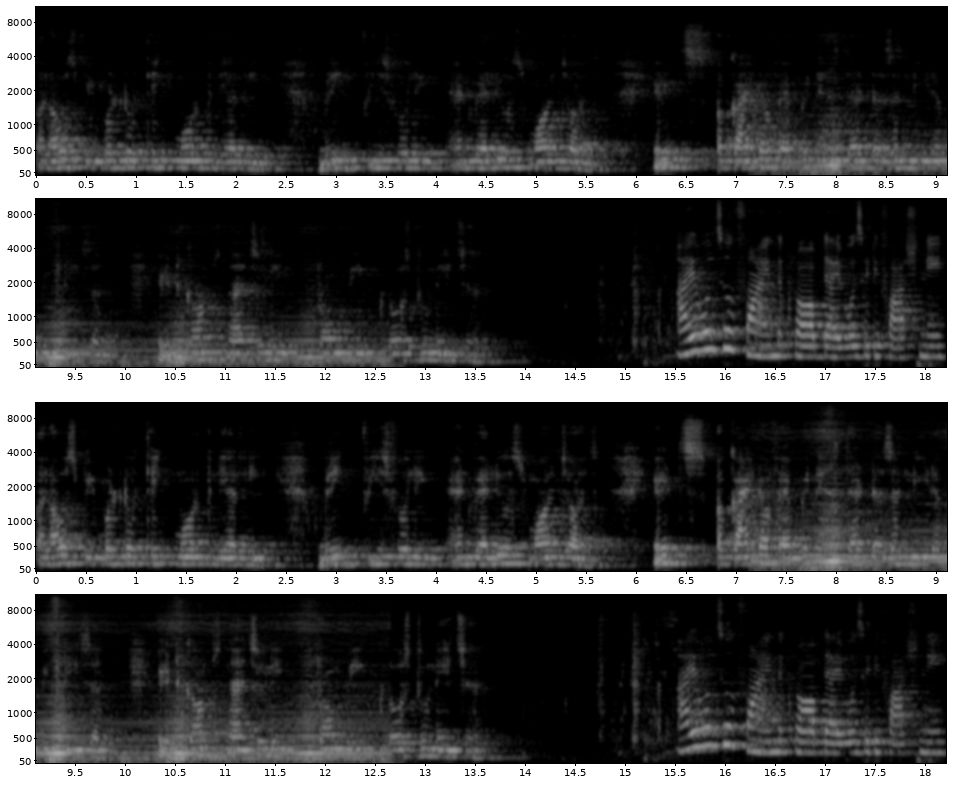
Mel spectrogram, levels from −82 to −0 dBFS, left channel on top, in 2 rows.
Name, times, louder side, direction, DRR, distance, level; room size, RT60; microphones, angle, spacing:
voice 1, 0.0-11.7 11.9-13.6 15.1-15.4, right 2 dB, 85° right, -1 dB, 1.8 m, -43 dB
sound 1, 7.1-12.7, right 13 dB, 45° right, 0.3 m, -33 dB
voice 2, 15.5-18.2, left 2 dB, 30° left, 4 dB, 1.0 m, -40 dB
18.5 x 14.5 x 2.4 m, 1.2 s
head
